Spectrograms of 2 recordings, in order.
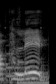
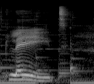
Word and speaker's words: plate: จาน เห็น ไหม คะ เรา จะ ไม่ อ่าน ว่า พาเลท พาเลท นะ คะ เรา อาจ เป็น ควบ กล้ำ ไป เลย plate ต่อ มา คำ ที่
